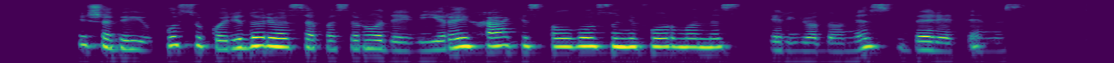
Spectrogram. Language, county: Lithuanian, Šiauliai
